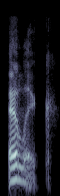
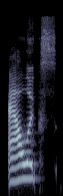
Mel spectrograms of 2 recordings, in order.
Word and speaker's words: Alec: say because it's all they say it like Alec I like like it's like an e almost I feel like the first time I heard about like the actual trial coming about I kept hearing Alex murdaugh and I was like who the hell is Alex Murdoch and then I finally heard someone say Alec Murdoch and I was like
